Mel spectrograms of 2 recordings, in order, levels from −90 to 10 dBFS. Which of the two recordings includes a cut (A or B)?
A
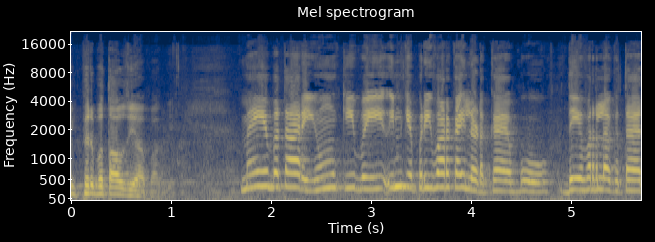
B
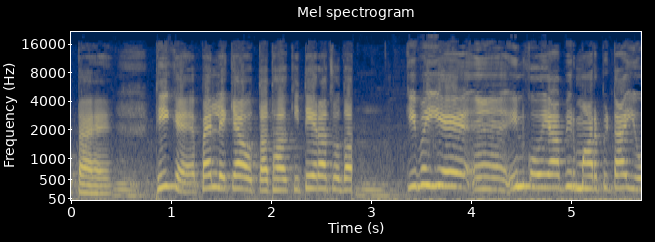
B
